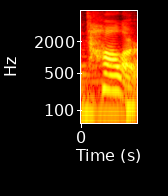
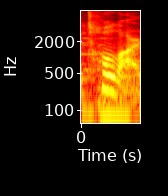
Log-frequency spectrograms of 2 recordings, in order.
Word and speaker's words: taler: So he developed the taler, or the tolar, depending on how you pronounce it.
